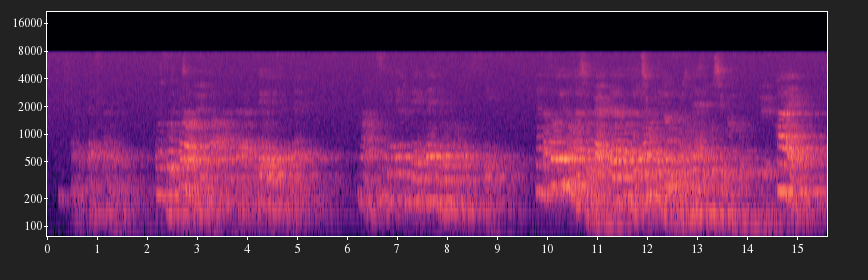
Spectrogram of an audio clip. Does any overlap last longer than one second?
Yes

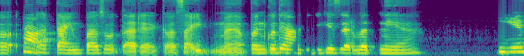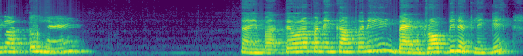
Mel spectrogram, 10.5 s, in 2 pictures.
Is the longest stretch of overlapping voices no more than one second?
Yes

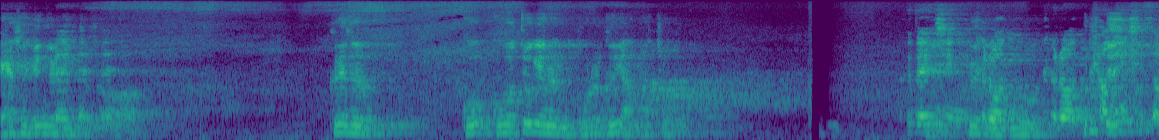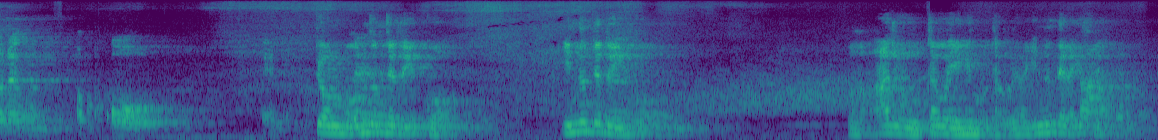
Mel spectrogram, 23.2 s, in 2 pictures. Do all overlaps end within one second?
No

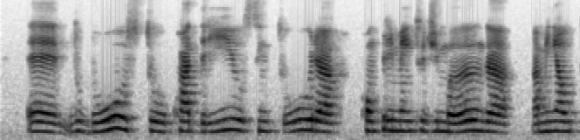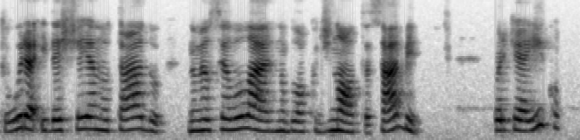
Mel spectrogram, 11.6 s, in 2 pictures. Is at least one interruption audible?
No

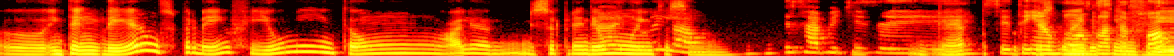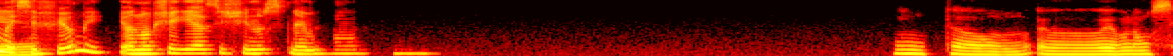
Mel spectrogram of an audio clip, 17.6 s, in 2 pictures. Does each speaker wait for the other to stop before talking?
No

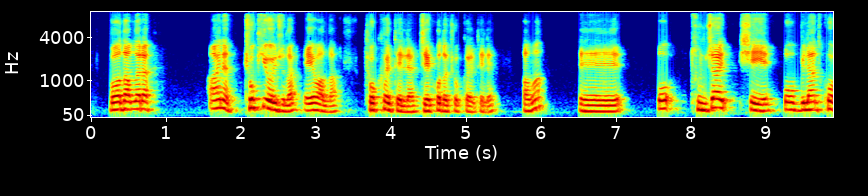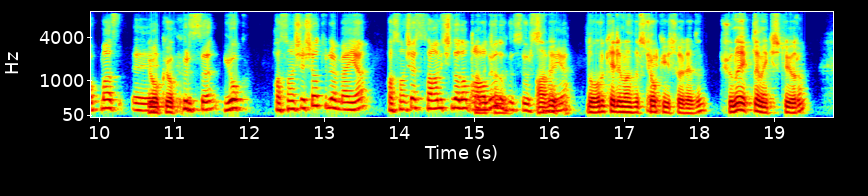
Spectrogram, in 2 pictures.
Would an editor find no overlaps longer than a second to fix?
Yes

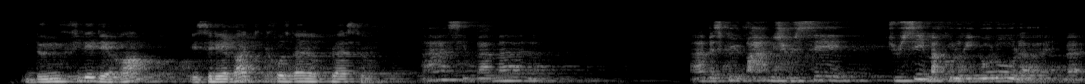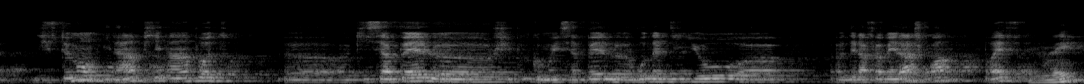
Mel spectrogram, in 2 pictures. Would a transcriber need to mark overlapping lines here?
No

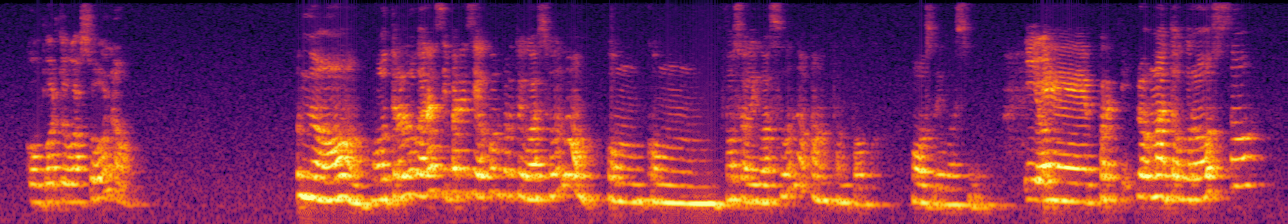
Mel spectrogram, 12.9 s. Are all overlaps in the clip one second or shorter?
Yes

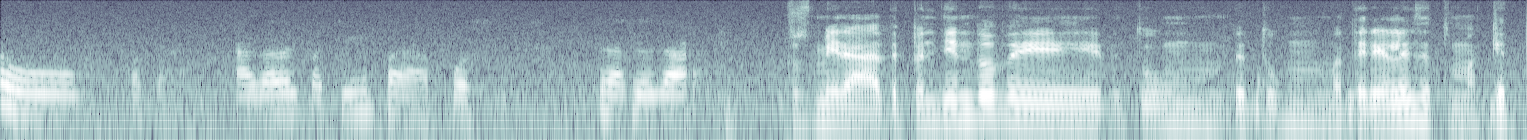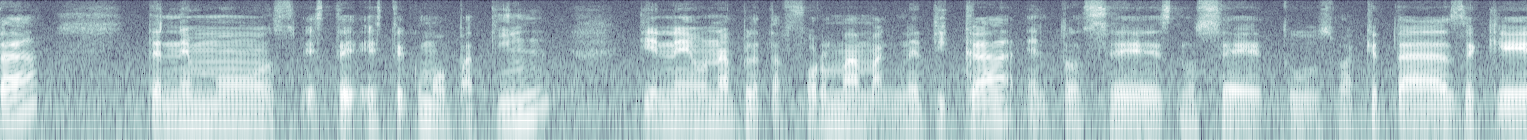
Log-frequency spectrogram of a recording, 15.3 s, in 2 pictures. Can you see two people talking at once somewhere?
No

